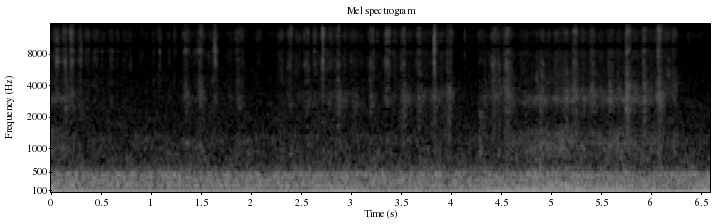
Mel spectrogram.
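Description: Gloved fingers rubbing and scratching across the textured wax surface of an encaustic panel: faint, irregular dry scratching strokes over a steady low hum.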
